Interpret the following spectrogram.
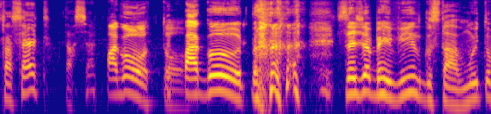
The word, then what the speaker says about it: Pagotto: A pronúncia tá certa? Tá certo. Pagotto.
